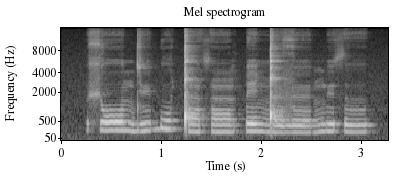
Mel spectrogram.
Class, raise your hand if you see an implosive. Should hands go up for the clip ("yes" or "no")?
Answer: yes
